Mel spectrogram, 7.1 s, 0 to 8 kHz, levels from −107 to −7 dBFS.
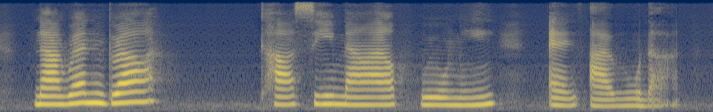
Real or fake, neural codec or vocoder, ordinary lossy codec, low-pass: fake; codec, 16 kHz, 0.5 kbps, FunCodec, trained on LibriTTS, 25 frames a second; none; 7.2 kHz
